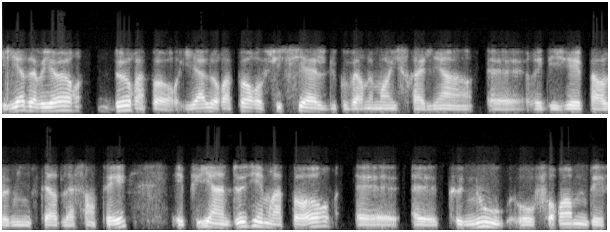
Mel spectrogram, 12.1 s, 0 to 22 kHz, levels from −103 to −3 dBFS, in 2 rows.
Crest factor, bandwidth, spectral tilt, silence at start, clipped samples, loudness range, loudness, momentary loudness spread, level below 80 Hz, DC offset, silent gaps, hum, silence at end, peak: 14 dB; 4.3 kHz; -9.5 dB/octave; 0 s; under 0.1%; 3 LU; -15 LUFS; 8 LU; -60 dBFS; under 0.1%; none; none; 0.05 s; 0 dBFS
